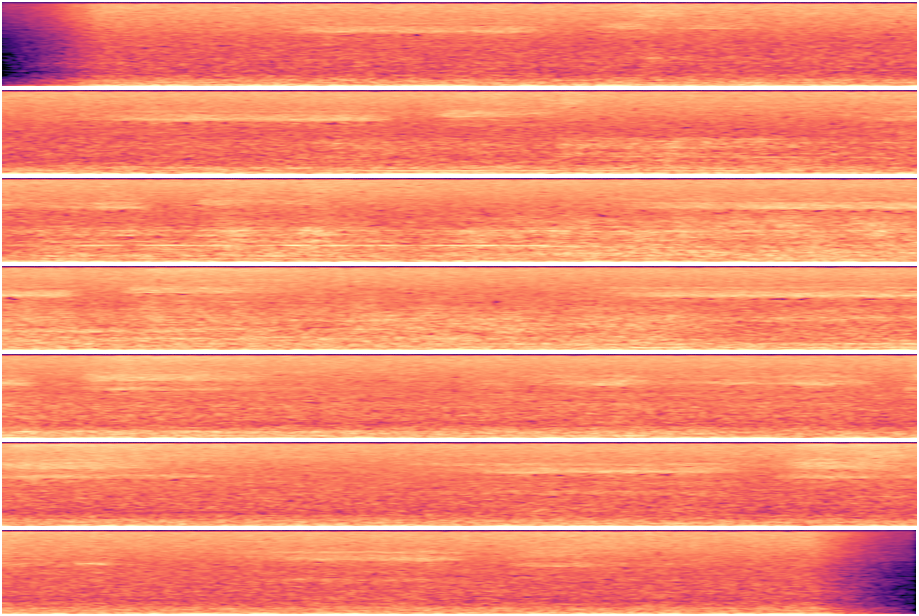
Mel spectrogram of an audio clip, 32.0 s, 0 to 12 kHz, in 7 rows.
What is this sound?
An Airplane that left Amsterdam Airport Schiphol a short while ago is flying by above my house. I am asleep as you can hear. I switched on my Edirol-R09 when I went to bed. The other sound is the usual urban noise at night or early in the morning and the continuously pumping waterpumps in the pumping station next to my house.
